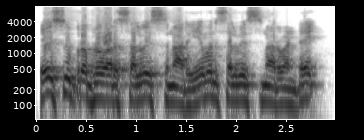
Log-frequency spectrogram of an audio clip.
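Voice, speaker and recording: Male preacher, church sermon, mid-pitched, hammers points with questions and drawn-out repetitions. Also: warm tone, poor audio. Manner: drawn-out slow phrases in series. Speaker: pastor.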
